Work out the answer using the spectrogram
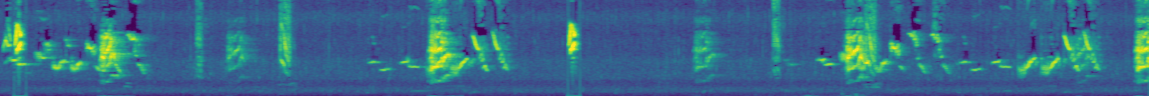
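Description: A double-collared seedeater sings bright, twittering phrases of quick high chips and buzzy slurs, repeating about every four seconds over a low steady hum.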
